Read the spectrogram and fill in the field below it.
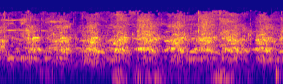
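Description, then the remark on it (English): A large crowd cheers and roars continuously, loud and dense, swelling in rhythmic surges almost like a chant, with deep thumping bursts underneath and no single voice standing out. “He's warming the crowd up.”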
